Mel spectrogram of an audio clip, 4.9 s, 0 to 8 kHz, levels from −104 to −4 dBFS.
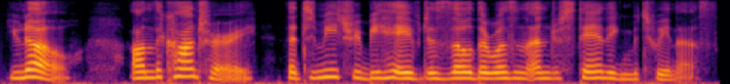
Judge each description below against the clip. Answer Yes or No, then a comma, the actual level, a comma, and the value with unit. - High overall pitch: Yes, high, 210 Hz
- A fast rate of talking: No, average, 195 wpm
